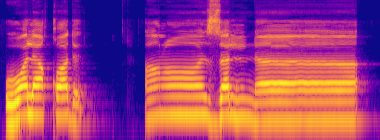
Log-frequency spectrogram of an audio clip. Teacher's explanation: نون ساکن ہے اس کے بعد زا حروف اخفا میں سے، اس لیے یہاں پہ اخفا ہوا، غنہ کیا ہم نے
